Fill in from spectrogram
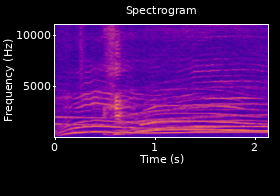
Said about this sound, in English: Okay, do you guys hear the siren? Oh, God. It's like... It's coming closer. It's making me lose my train of thought. The siren. It's right by the window now. It's right here.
